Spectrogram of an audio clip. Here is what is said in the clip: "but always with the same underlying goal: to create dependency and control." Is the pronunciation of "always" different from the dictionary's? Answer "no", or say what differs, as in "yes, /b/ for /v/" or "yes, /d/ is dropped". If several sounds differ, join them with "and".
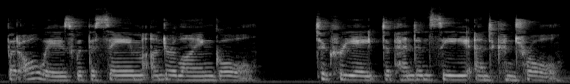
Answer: no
